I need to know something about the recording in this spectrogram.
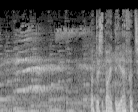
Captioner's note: squawking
